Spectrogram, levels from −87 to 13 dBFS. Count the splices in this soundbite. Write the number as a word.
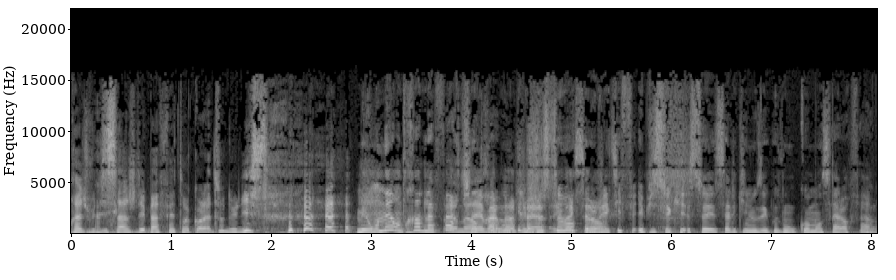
zero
